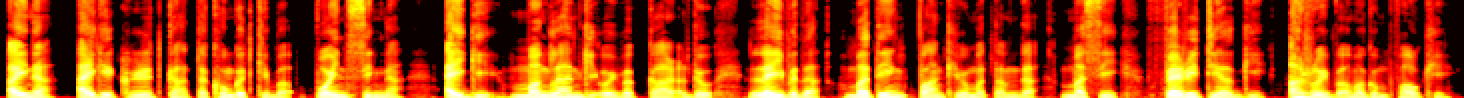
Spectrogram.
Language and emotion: Manipuri, happy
